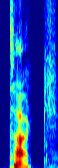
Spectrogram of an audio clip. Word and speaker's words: tack: Let's practice the short pronunciation with the Swedish word for thank you. Tack. Tack. And now for the long pronunciation with the Swedish word for good.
